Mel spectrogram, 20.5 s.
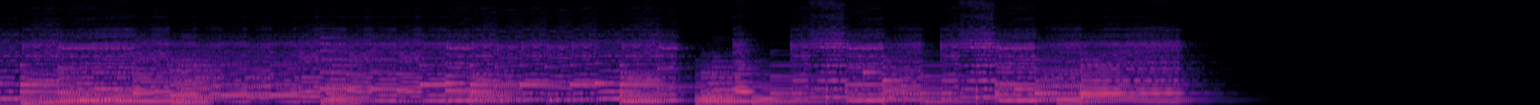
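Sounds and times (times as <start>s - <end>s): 
violoncello: 0.0s - 16.2s.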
